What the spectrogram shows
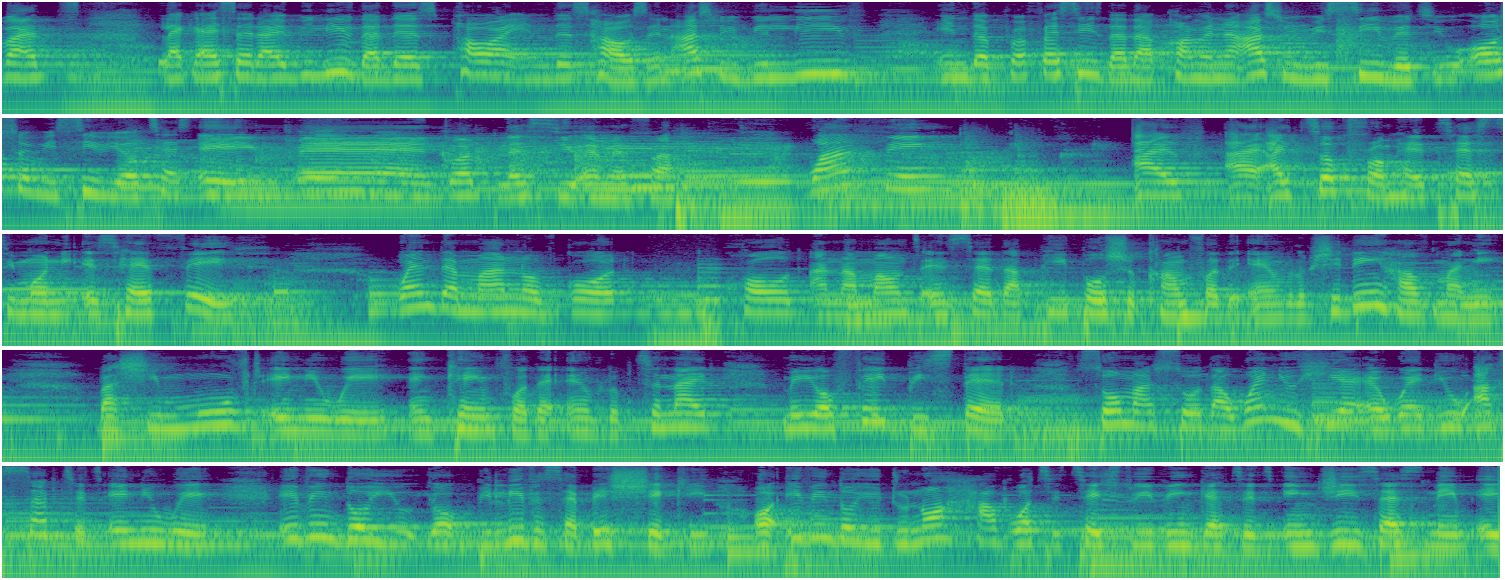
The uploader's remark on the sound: The Proton Convention Day 3 at The Fountain of Life Cathedral, Ayeduase - Kumasi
